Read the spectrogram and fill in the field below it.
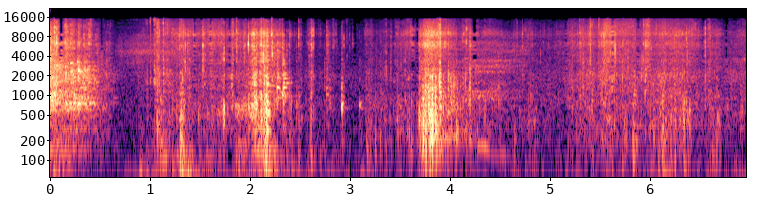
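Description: Plastic bottles and wrappers rustle and crinkle as gloved hands dig through rubbish.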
